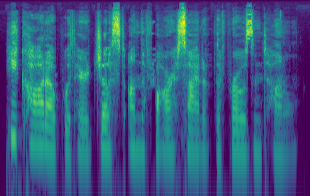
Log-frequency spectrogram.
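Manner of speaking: plain reading voice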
